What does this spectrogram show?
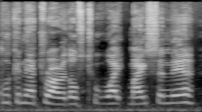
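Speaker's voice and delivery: a hint of a high, alarmed mother; lightly voiced frightened mom pointing at the drawer; imitating panicked mom. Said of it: "She's like".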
